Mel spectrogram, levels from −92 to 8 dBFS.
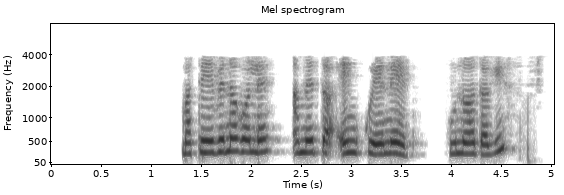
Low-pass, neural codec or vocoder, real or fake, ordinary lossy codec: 7.2 kHz; vocoder, 24 kHz, 100 mel bands, Vocos; fake; AAC, 16 kbps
